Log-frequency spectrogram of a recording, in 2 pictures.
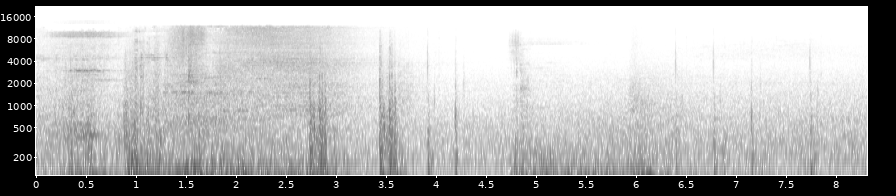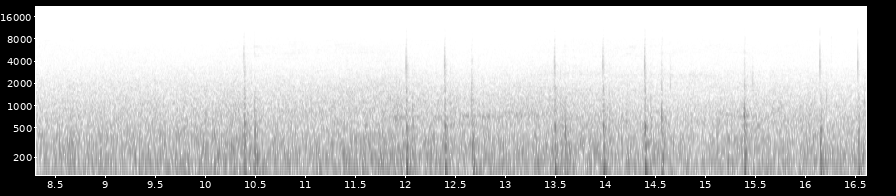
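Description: Armoured footsteps clank on wooden planks.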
